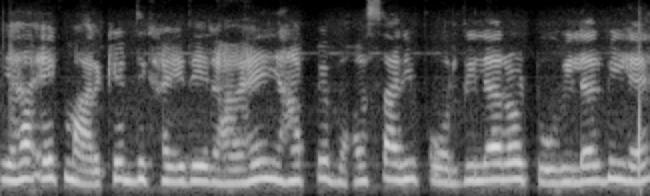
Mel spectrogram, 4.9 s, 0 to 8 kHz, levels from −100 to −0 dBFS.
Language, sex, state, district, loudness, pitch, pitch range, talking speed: Hindi, female, Uttar Pradesh, Varanasi, -22 LUFS, 240 Hz, 230-260 Hz, 220 wpm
